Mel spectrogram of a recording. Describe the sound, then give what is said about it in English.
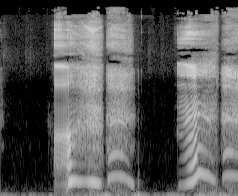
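Two breathless, fairly loud gasps, each a sharp airy intake with a voiced, moan-like edge, separated by a brief pause. No words are spoken. “I can't control myself. I'm gasping. My breath escapes with each thrust.”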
